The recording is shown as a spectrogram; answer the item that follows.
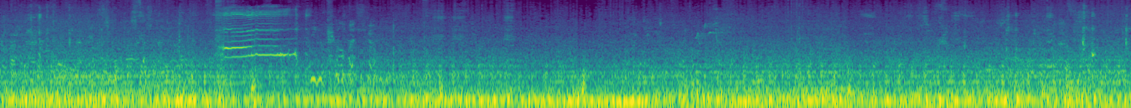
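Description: Steady low hum of an aerial ropeway cabin running down its cable, heard from inside the cabin. About three seconds in comes a brief high-pitched voice with a rising cry.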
